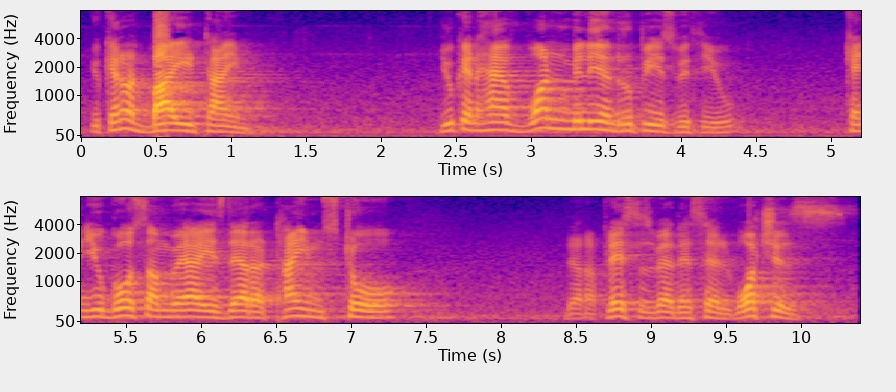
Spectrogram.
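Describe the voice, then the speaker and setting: A male Islamic preacher with a fairly high voice delivers a sermon to a live crowd, using rhetorical questions and emphatic repetition. He's in a big, echoey hall with long reverb.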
